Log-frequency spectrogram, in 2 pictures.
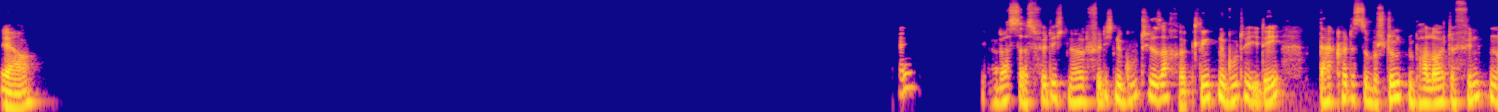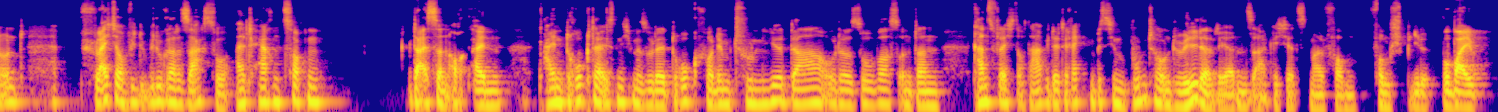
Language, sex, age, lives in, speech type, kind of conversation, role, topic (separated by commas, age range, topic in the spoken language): German, male, 30-34, Germany, conversation, podcast, host, Wie spielst du kreativ, und was gehört für dich dazu?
